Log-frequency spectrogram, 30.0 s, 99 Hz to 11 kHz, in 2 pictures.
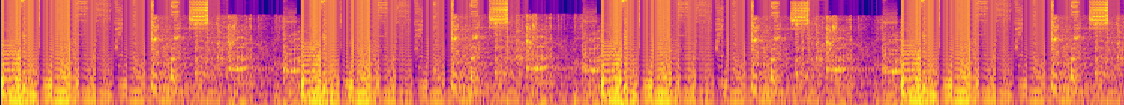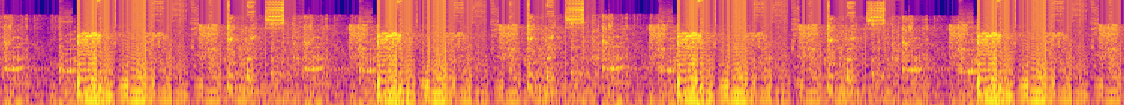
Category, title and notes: Music > Multiple instruments
Demo Track #3066 (Industraumatic)
Sci-fi, Industrial, Soundtrack, Cyberpunk, Horror, Noise, Games, Ambient, Underground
